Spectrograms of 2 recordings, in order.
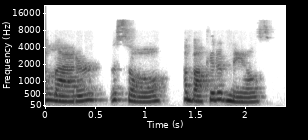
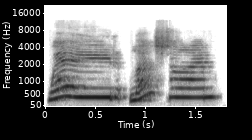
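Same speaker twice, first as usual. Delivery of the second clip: high, loud call across the yard; 10 semitones higher, 4 dB louder, much slower than usual. A narrator's reading. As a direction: call him in from the house. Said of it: "his mom called from the back".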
